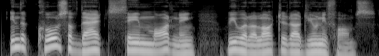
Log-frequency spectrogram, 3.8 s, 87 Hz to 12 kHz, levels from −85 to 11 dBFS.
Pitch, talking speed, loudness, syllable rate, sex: 135 Hz, 190 wpm, -18 LUFS, 5.8 syllables/s, male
